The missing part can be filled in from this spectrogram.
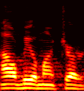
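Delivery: still, very soft, low, hushed voice. Preaching from Matthew, quoting what God says, in a still small voice. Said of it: "That's what I said in that still small voice".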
